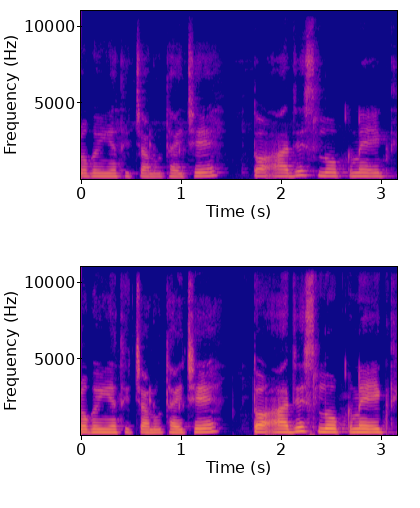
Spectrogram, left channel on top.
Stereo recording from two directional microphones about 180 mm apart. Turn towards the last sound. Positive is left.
turn(degrees=-45)  # may be behind; listen again after turning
